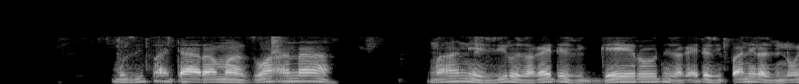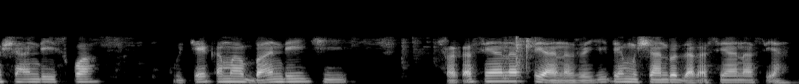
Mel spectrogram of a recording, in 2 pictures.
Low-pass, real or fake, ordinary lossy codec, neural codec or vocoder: 3.6 kHz; real; MP3, 32 kbps; none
